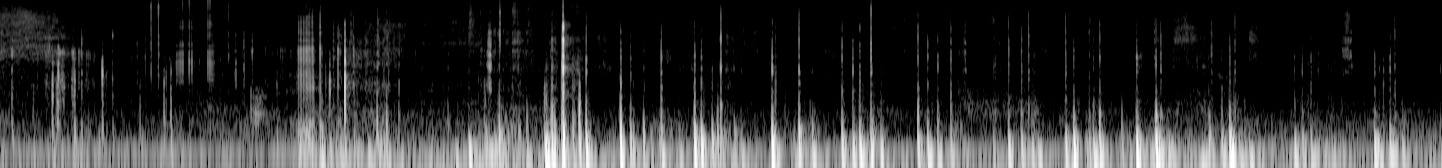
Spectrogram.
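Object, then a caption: Plastic-coated paper sheet mask sachet. A hand-sized, flat sealed cosmetic jelly sheet-mask packet of thin, flexible, printed plastic-coated paper is held close to the microphone and scratched and crinkled with long nails and fingertips. The result is a steady run of dry crinkling, scratching and sharp clicky taps, with bright crackle on top and soft low handling thumps underneath.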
